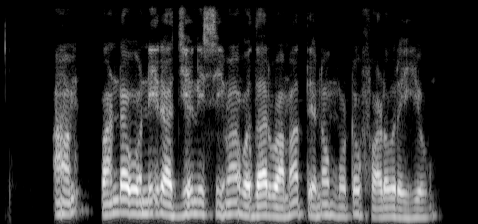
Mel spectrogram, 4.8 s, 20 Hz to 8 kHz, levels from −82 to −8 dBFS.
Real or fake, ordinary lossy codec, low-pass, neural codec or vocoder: fake; none; 7.2 kHz; codec, 16 kHz, 8 kbps, FunCodec, trained on LibriTTS, 25 frames a second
